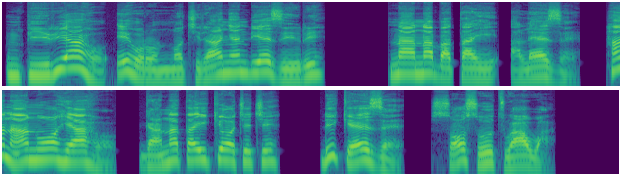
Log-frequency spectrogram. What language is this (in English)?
Igbo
